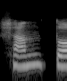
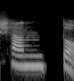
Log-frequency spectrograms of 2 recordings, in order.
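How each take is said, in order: Both takes have the same delivery.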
